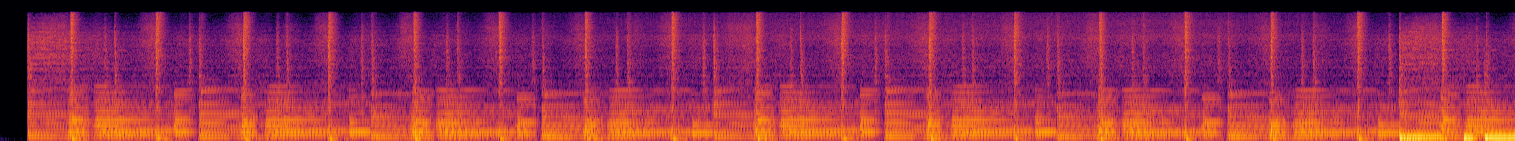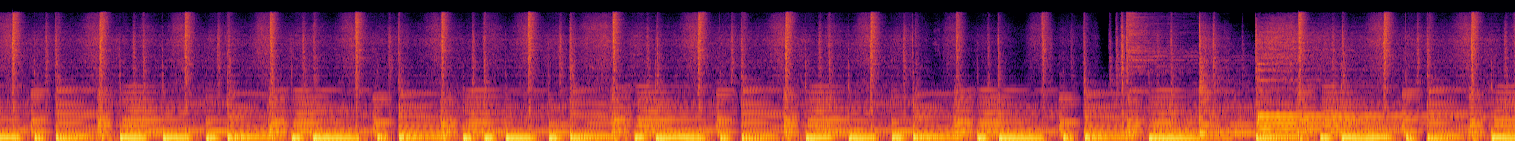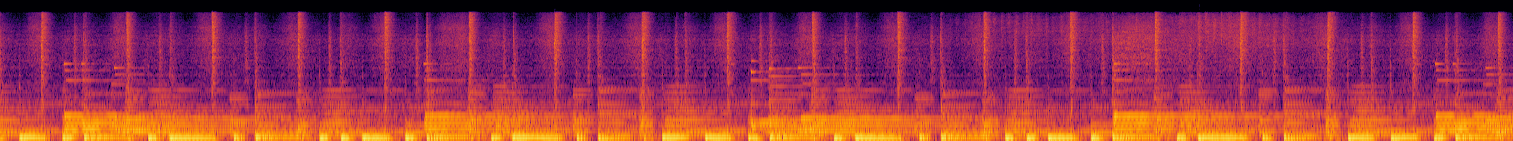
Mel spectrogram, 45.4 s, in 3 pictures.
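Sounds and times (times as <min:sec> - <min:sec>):
lounge music: 0:00.3 - 0:45.4.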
